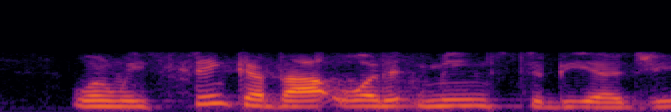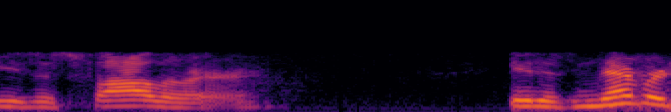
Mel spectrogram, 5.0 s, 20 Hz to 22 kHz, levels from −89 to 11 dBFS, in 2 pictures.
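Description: From 2.20 s, right after "what it means to", until the clip ends, there is an AMR rate drop. The speech turns rougher, buzzier and more synthetic, which fits the codec falling from its 12.2 kbps mode to 5.9 kbps. The band stays the same, still cut off at 4 kHz as before, and there is no gap. On a spectrogram, the harmonic detail blurs after 2.20 s. The waveform stays continuous with no dropout.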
